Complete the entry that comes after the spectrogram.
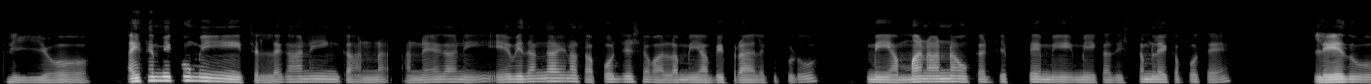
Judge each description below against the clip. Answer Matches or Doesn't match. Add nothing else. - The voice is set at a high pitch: Doesn't match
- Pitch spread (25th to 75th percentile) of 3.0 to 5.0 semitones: Doesn't match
